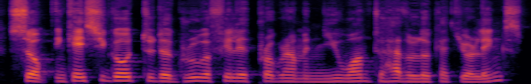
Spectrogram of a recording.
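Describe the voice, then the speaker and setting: A man in his thirties, a native Hungarian speaker, hosts a live Q&A with screen-share, answering viewer questions and clicking through software step by step. His mid-range voice is steady and fast, captured by a desk microphone in front of his face in a small room, with clean studio sound and no room echo.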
